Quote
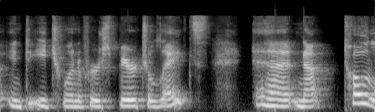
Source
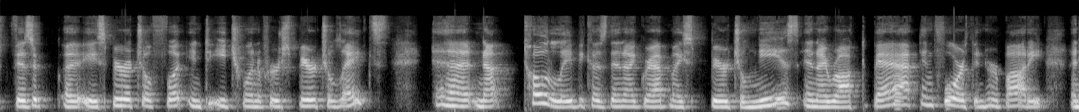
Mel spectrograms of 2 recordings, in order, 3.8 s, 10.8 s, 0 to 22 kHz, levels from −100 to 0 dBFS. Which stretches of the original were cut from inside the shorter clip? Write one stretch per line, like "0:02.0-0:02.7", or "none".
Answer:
none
